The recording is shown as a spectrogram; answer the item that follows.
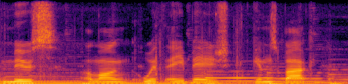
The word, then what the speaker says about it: gemsbok: This is our melanistic moose, along with a beige gemsbok, or how it's actually pronounced, gemsbok.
